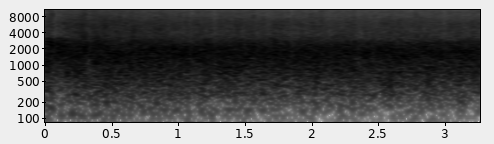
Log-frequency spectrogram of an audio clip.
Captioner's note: clap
